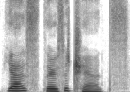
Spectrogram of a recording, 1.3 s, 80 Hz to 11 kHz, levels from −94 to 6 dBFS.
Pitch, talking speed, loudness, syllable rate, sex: 240 Hz, 185 wpm, -18 LUFS, 5.0 syllables/s, female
